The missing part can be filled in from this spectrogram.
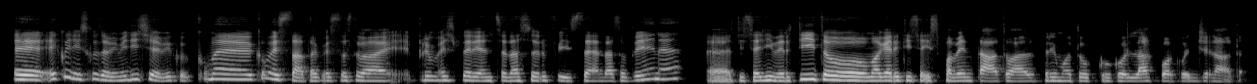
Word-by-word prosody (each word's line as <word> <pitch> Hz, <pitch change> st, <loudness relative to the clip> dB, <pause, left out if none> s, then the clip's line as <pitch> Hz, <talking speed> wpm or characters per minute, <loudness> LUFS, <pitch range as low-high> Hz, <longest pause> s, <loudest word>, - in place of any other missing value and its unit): Ehm, 220 Hz, -3 st, +7 dB
e 245 Hz, -, +2 dB
quindi 270 Hz, -5 st, 0 dB
scusami, 220 Hz, -6 st, -2 dB
mi 190 Hz, -, -2 dB
dicevi, 220 Hz, -6 st, 0 dB
co 180 Hz, -1 st, -9 dB
come 235 Hz, -1 st, +2 dB
com'è 245 Hz, -3 st, +2 dB
stata 165 Hz, -8 st, -2 dB
questa 170 Hz, +1 st, -5 dB
tua, 170 Hz, -2 st, 0 dB
ehm, 175 Hz, -, -13 dB
prima 190 Hz, 0 st, -4 dB
esperienza 180 Hz, -2 st, -1 dB
da 170 Hz, 0 st, 0 dB
surfista? 175 Hz, -2 st, -3 dB
È -, -, -1 dB
andato 165 Hz, +1 st, -4 dB
bene? 245 Hz, +8 st, -2 dB, 0.2 s
Ehm, 75 Hz, -2 st, -2 dB
ti 170 Hz, -, -5 dB
sei 175 Hz, +1 st, +1 dB
divertito 190 Hz, +6 st, +4 dB
o 185 Hz, -3 st, +6 dB
magari 175 Hz, 0 st, +4 dB
ti 185 Hz, -, -2 dB
sei -, -, -2 dB
spaventato 165 Hz, -2 st, -1 dB
al 150 Hz, 0 st, -3 dB
primo 165 Hz, -1 st, -4 dB
tocco 160 Hz, -1 st, -6 dB
con 160 Hz, 0 st, -1 dB
l'acqua 160 Hz, 0 st, -3 dB
congelata? 80 Hz, -1 st, -7 dB
175 Hz, 165 wpm, -24 LUFS, 165-205 Hz, 0.2 s, Ehm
